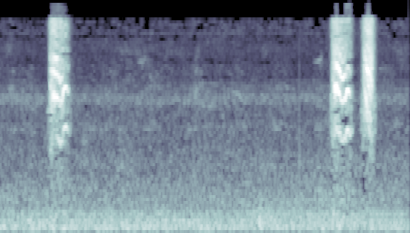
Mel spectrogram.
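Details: Female papa-capim call used to get males singing: one harsh, buzzy chip, a long pause, then a quick double chip near the end, over a steady faint high whine and low background noise.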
